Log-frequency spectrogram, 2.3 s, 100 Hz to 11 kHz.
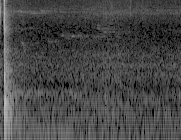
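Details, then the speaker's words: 2006 Suzuki GSX-R1000 K6, wheel turned by hand while pushing on the chain; two sharp single clunks about two seconds apart at the front sprocket, which moves back and forth; owner suspects loose sprocket nut, worn sprocket splines, or worn output shaft splines. "as I rotate the chain if I push the sprocket let the Qiang you get a clunk this is the clunk I'm game there you go and again"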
